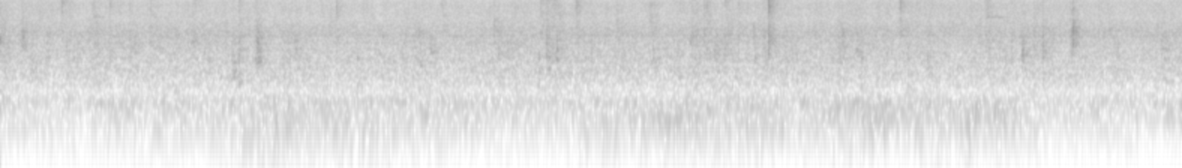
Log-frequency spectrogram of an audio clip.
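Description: Steady rain falling, heard faintly, with scattered ticks of drops hitting a hard surface every second or two.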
